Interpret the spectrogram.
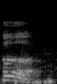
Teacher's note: you are not going to pronounce this letter r or row sound is not pronounced at all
